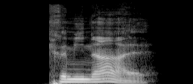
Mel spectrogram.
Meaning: criminal
- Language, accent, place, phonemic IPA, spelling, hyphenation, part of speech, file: German, Germany, Berlin, /kʁimiˈnaːl/, kriminal, kri‧mi‧nal, adjective, De-kriminal.ogg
